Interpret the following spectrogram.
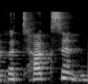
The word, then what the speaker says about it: Patuxent: name off because I don't know how to pronounce it so go for it oh oh okay so it's the pent River Park uh located near Buoy Maryland okay so pant okay so last time you were on talking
